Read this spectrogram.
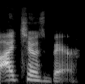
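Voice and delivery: ordinary delivery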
